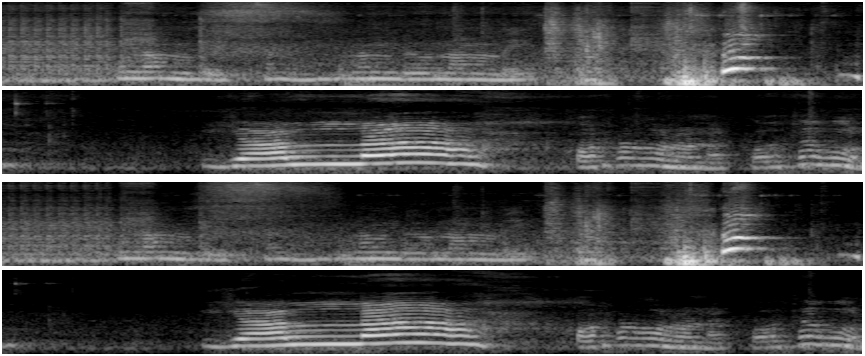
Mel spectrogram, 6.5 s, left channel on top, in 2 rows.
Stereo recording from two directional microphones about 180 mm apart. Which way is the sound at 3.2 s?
70° left (ahead or behind).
